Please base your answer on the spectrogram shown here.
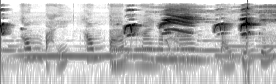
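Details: Striated swallow flock call, a recording used as a lure for trapping with nets and glue. Short scratchy chirps and buzzy twittering notes come in separated bursts over a faint steady low hum.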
